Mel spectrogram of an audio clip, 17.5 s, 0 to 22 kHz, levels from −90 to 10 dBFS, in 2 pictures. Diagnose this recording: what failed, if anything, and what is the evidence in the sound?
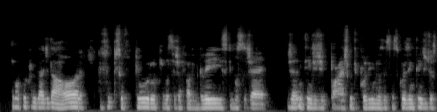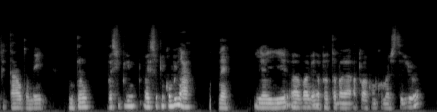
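Nothing in the speech signal points to a failure at any stage of the chain, from capture and conversion through transmission, storage and playback.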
